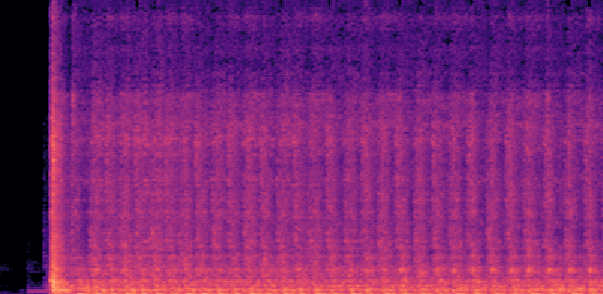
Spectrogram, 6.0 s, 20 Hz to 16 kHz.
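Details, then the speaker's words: 1974 VW Beetle 1303S, 1915cc engine with 50cc ported heads, ITBs, Engle 120 cam, first start attempt after EFI conversion: engine cranks in steady slow, laboured pulses about five a second without catching; owner blames a battery going dead. "Typical bloody batteries going dead now."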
